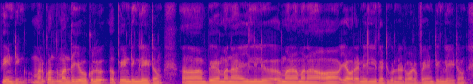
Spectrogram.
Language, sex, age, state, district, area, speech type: Telugu, male, 45-60, Andhra Pradesh, Kakinada, urban, spontaneous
